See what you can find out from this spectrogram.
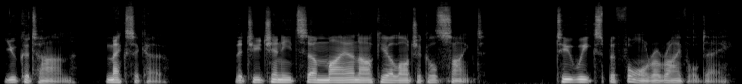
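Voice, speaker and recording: A man's voice: lowish voice, a little slow, a little mellow, no echo, studio quality. A man narrating an audio drama in a scripted, dramatic storytelling style.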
